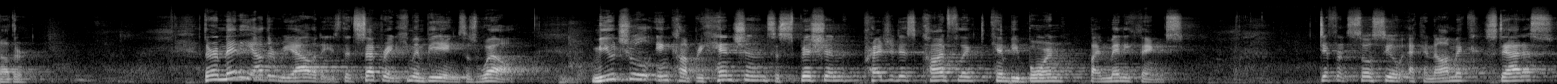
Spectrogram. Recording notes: This is a sermon I preached at Lendrum Mennonite Church in Edmonton, AB on Pentecost Sunday 2017.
